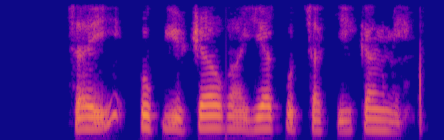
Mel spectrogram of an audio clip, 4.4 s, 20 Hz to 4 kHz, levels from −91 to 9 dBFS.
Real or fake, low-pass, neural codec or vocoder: real; 3.6 kHz; none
